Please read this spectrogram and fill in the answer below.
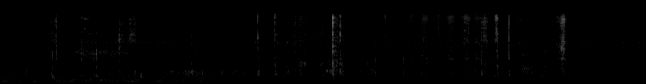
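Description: Faint light rubbing and small scattered clicks of hands and metal tweezers working paper pieces on a card, with the sharpest click about three seconds in.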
